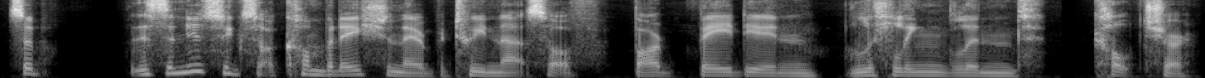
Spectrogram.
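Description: A man hosting a podcast, who reads his intro smoothly and chats with small restarts. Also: mid-range voice, a little fast, no echo, clean studio sound. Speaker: podcast host. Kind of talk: interview podcast with scripted intro. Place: home in Brooklyn, remote call.

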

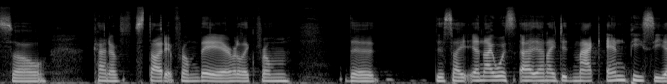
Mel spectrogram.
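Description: A woman's voice: low-pitched, darkish tone, no echo. Middle-aged brazilian woman, bit of south london in her accent, chatty and laughy, dry close sound. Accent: Brazilian with a South London mix. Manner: chatty, laughs often, restarts sentences. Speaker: guest. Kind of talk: casual interview chat.

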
